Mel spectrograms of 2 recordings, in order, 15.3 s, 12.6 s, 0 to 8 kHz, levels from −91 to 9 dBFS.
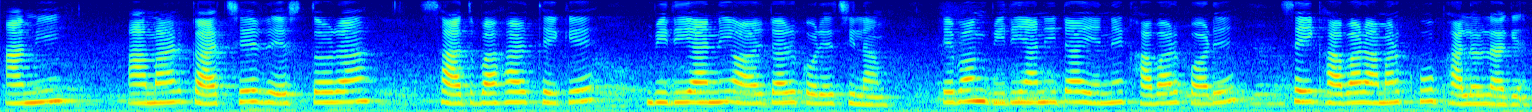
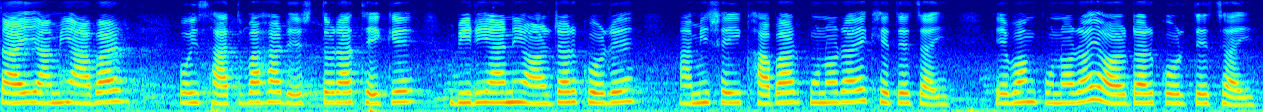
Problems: none marked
